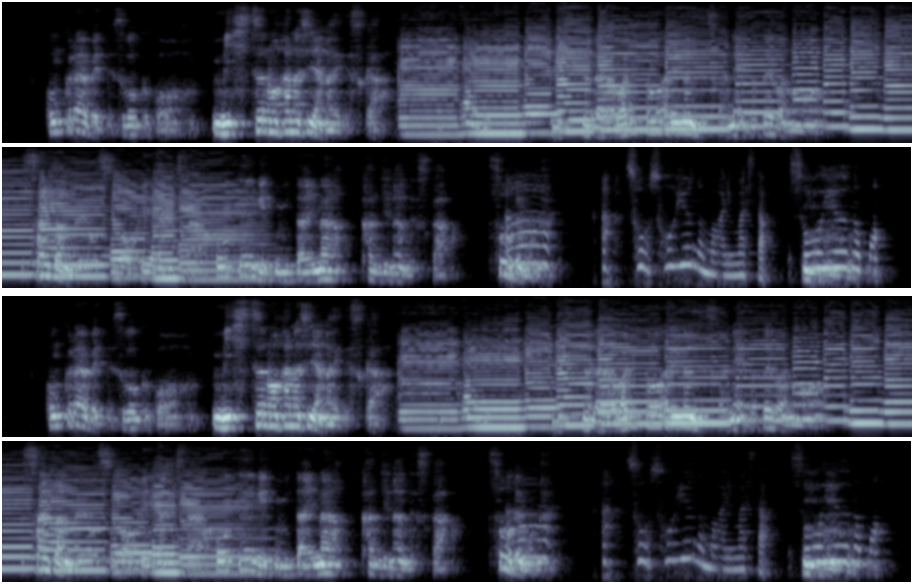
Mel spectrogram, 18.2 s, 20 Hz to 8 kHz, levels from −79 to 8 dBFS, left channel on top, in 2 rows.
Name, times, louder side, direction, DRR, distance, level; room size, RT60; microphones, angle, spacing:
voice 1, 0.4-3.9 5.5-8.3 9.3-13.5 14.0-14.6 17.1-17.6, right 2 dB, 10° right, -2 dB, 0.9 m, -21 dB
sound 1, 4.0-11.9, equal, 25° left, 1.5 m, -22 dB
voice 2, 4.6-5.3 14.1-14.6 15.1-17.9, left 3 dB, 40° left, 9 dB, 0.3 m, -28 dB
6.7 x 3.5 x 4.9 m, 0.33 s
head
